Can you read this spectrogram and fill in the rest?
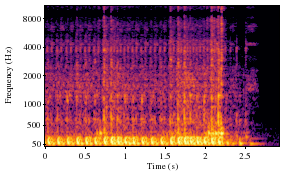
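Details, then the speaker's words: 1995 Honda Shadow VLX VT600CD V-twin, not run in years, air filter off and baffles drilled out: loud chuffing idle that stumbles when blipped and dies in seconds; bogs, won't rev, owner suspects the missing air filter. "Nope, she's not ready. Probably has to do with having the air filter off and everything. She hasn't run in years."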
